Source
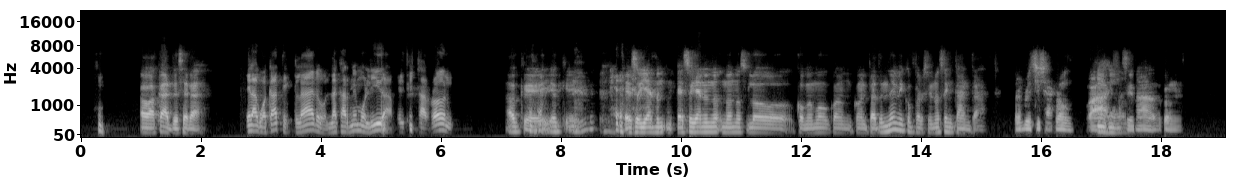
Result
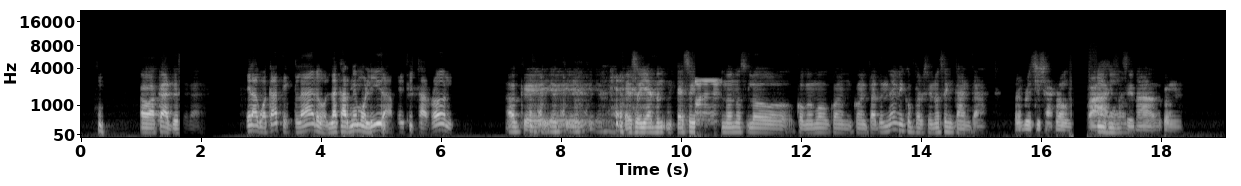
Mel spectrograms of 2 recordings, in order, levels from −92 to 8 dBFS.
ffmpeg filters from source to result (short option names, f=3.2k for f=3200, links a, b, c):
-filter_complex "[0:a]asettb=1/sr,asplit=3[a][b][c];[a]atrim=end=3.894[d];[b]atrim=start=3.89:end=4.86,asetpts=PTS-STARTPTS,afade=t=in:d=0.004:c=qsin,afade=t=out:st=0.966:d=0.004:c=qsin,acontrast=55[e];[c]atrim=start=4.856[f];[d][e]acrossfade=d=0.004:c1=hsin:c2=qsin[g];[g][f]acrossfade=d=0.004:c1=qsin:c2=hsin,asplit=2[h][i];[i]afade=t=in:st=7.52:d=0.01,afade=t=out:st=8.13:d=0.01,aecho=0:1:380|760|1140|1520:0.473151|0.141945|0.0425836|0.0127751[j];[h][j]amix=inputs=2:normalize=0,asettb=1/sr,asplit=3[k][l][m];[k]atrim=end=10.234[n];[l]atrim=start=10.23:end=10.68,asetpts=PTS-STARTPTS,afade=t=in:d=0.004:c=qsin,afade=t=out:st=0.446:d=0.004:c=qsin,lowpass=f=2.5k:t=q:w=0.5098,lowpass=f=2.5k:t=q:w=0.6013,lowpass=f=2.5k:t=q:w=0.9,lowpass=f=2.5k:t=q:w=2.563,afreqshift=-2900[o];[m]atrim=start=10.676[p];[n][o]acrossfade=d=0.004:c1=hsin:c2=qsin[q];[q][p]acrossfade=d=0.004:c1=qsin:c2=hsin,asettb=1/sr,asplit=3[r][s][t];[r]atrim=end=13.124[u];[s]atrim=start=13.12:end=13.64,asetpts=PTS-STARTPTS,afade=t=in:d=0.004:c=qsin,afade=t=out:st=0.516:d=0.004:c=qsin,lowshelf=f=260:g=-11[v];[t]atrim=start=13.636[w];[u][v]acrossfade=d=0.004:c1=hsin:c2=qsin[x];[x][w]acrossfade=d=0.004:c1=qsin:c2=hsin,asplit=3[y][z][aa];[y]afade=t=out:st=16.46:d=0.02[ab];[z]acrusher=bits=7:dc=4:mix=0:aa=0.000001,afade=t=in:st=16.46:d=0.02,afade=t=out:st=16.92:d=0.02[ac];[aa]afade=t=in:st=16.92:d=0.02[ad];[ab][ac][ad]amix=inputs=3:normalize=0,asplit=2[ae][af];[ae]atrim=end=1.65,asetpts=PTS-STARTPTS,afade=t=out:st=1.646:d=0.004:c=hsin[ag];[af]atrim=start=1.65,asetpts=PTS-STARTPTS,afade=t=in:d=1.17:c=qua[ah];[ag][ah]concat=n=2:v=0:a=1,lowpass=1.8k,bandreject=f=1.1k:w=22,aecho=1:1:3.1:0.85,volume=-2dB"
